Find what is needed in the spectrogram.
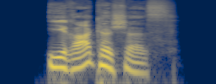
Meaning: strong/mixed nominative/accusative neuter singular of irakisch
- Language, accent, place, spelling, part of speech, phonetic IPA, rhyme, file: German, Germany, Berlin, irakisches, adjective, [iˈʁaːkɪʃəs], -aːkɪʃəs, De-irakisches.ogg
